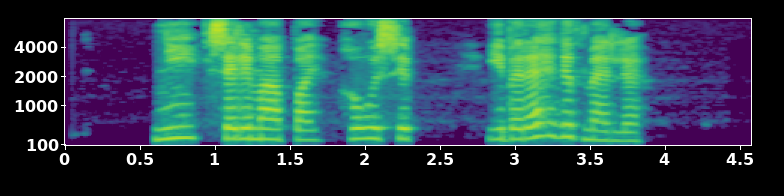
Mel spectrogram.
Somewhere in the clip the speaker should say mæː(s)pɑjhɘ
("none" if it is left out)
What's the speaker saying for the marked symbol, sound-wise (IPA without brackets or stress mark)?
none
